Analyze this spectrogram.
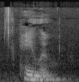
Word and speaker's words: HALEU: Haleu.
